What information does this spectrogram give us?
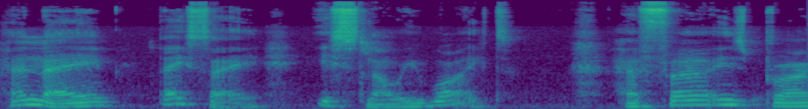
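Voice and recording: With lively intonation, the text is delivered by reading aloud in a natural voice.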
